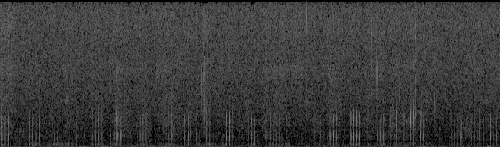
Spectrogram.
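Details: Tiny rescued foster kitten, bottle-fed and belly full of milk, purring contentedly while resting on a palm indoors: a steady, rhythmic, pulsing low rumble that carries unbroken through the whole stretch, with faint soft rustles alongside.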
